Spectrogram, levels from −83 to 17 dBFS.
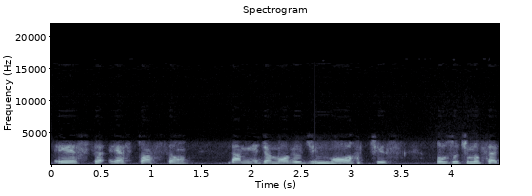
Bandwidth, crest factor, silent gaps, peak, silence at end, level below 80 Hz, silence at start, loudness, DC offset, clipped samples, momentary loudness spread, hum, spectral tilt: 4.9 kHz; 16 dB; none; -4 dBFS; 0 s; -48 dBFS; 0.05 s; -21 LUFS; under 0.1%; under 0.1%; 8 LU; none; -7.5 dB/octave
